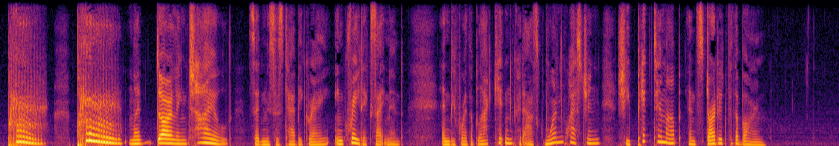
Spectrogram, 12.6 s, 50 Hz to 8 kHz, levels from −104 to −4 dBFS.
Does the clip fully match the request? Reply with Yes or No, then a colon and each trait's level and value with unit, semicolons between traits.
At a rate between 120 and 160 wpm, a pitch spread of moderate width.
No: average, 145 wpm; wide, 6.1 semitones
